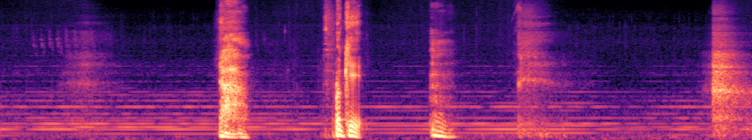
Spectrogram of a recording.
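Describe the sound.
Light rain patters faintly in the background beneath sustained string tones, interrupted by several loud throat-clearing or coughing bursts and a couple of brief spoken words.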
